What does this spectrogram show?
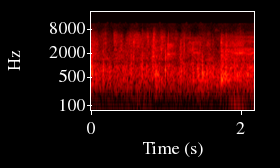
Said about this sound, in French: Des bruits de pas. Encore des bruits de pas.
